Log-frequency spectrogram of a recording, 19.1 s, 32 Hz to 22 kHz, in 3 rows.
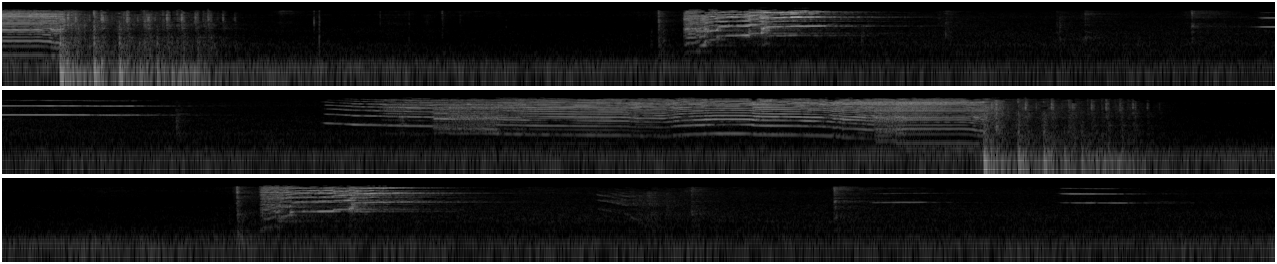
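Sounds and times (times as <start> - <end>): door hinges squeaking: 0.0 - 1.1, 3.3 - 4.6, 6.2 - 12.1, 13.9 - 18.8
door banging shut: 0.0 - 1.2, 8.6 - 12.2.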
